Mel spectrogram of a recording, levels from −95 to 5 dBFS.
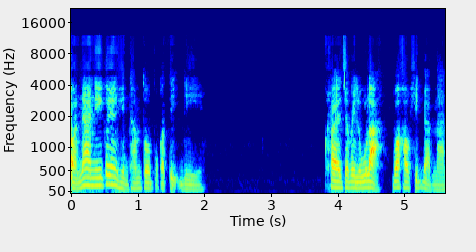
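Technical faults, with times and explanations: Throughout, Opus compression: grainy, rough speech with nothing above 12.3 kHz; likely a low-bitrate CELT encode, around 12 kbps, folding and noise-filling starved bands.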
